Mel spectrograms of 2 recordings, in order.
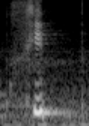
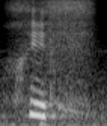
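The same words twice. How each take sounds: First: The f sound has little escaping air. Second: The f sound has clearly escaping air. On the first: The speaker calls it wrong. "Bukan khif" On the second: The speaker calls it right. "Ada huruf fa, ada angin keluar"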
